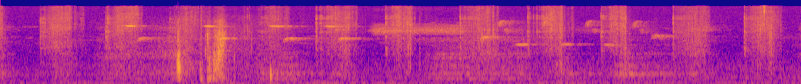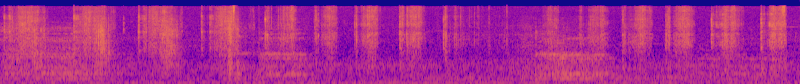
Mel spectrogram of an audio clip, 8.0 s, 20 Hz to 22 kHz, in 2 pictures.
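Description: Scrubbing caked, degreaser-soaked grime off the lower jockey wheel of a Shimano Di2 rear derailleur: quick, repeated rubbing and scraping strokes, with a few sharper clicks about a second in.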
